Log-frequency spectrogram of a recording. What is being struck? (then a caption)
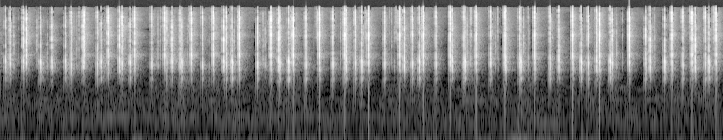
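Plastic handheld game console. Fingernails press and click the buttons and tap the shell of a white, hollow plastic handheld game console. The result is a rapid, uneven stream of dry, sharp plastic clicks and taps that die away instantly, with a bright, crisp top and no low end.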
